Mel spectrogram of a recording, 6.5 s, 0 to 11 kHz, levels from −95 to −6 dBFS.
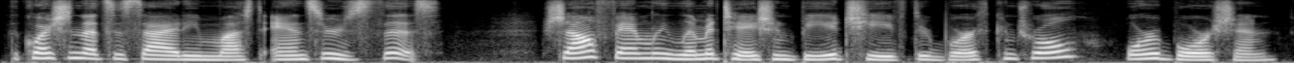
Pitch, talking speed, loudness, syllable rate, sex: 220 Hz, 165 wpm, -18 LUFS, 5.7 syllables/s, female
